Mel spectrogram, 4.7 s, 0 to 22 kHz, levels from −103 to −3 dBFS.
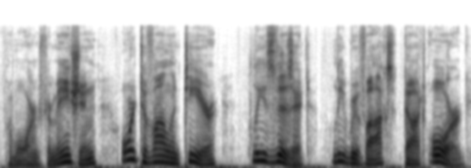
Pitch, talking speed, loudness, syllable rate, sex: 125 Hz, 140 wpm, -16 LUFS, 5.3 syllables/s, male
